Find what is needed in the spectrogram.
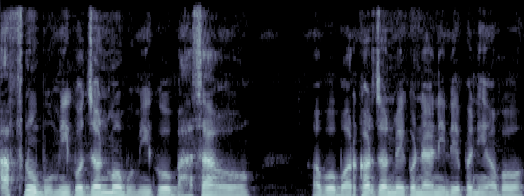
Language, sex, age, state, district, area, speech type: Nepali, male, 45-60, West Bengal, Kalimpong, rural, spontaneous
